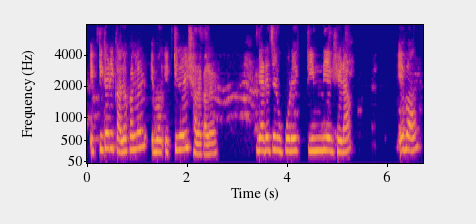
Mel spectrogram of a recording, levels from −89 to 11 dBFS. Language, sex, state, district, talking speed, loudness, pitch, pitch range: Bengali, female, West Bengal, North 24 Parganas, 145 wpm, -14 LUFS, 285 Hz, 265-330 Hz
